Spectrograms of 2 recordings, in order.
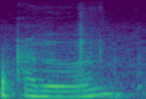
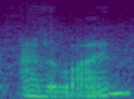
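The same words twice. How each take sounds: First: "Adeline" with a weak -lin ending; short last syllable. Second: "Adeline" rhyming its end with fine; long-i ending. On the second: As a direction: try "Adeline" as AD-uh-line. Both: Shown as a demonstration. Trying out two pronunciations of a name.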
